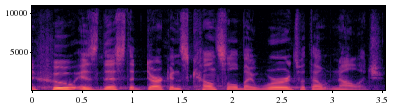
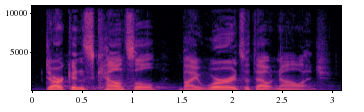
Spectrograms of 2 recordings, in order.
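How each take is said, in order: First: Loud, commanding rebuke; booming declaration. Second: Slow, weighing each word "Darkens"; slow savoring. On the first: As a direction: proclaim "Who is this" as God thundering. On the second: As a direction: linger over "Darkens counsel" slowly. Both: Shown as a demonstration. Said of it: "what a great line".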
